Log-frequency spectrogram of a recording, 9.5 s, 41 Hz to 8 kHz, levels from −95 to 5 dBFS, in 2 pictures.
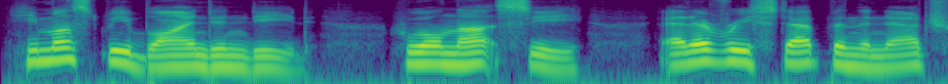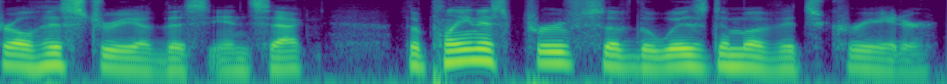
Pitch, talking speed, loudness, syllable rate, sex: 130 Hz, 175 wpm, -19 LUFS, 4.8 syllables/s, male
